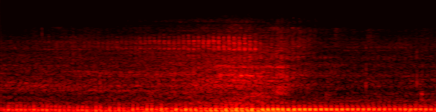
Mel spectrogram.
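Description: A motorbike approaches and passes close by.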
